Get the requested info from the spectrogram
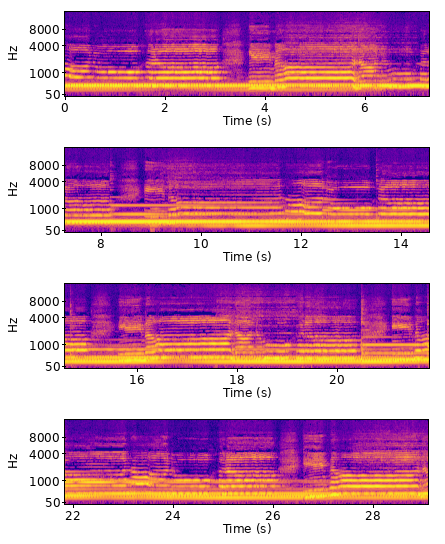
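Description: A woman sings long, chant-like held notes, each one sliding up into its pitch, over the steady drone of several crystal singing bowls played with a mallet.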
